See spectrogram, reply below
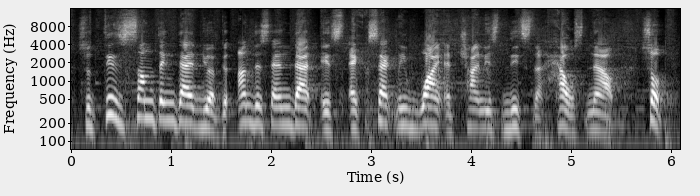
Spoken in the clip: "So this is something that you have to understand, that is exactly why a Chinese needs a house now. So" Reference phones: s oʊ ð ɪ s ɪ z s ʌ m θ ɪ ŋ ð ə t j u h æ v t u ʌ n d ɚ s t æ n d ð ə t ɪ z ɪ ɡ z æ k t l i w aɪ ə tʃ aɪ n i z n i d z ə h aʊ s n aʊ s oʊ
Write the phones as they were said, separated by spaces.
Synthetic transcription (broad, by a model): s oʊ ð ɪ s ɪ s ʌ m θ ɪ ŋ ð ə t j u h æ f t u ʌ n d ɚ s t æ n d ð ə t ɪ s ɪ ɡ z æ k t l i w aɪ ə tʃ aɪ n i s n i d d ə h aʊ s n aʊ s oʊ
